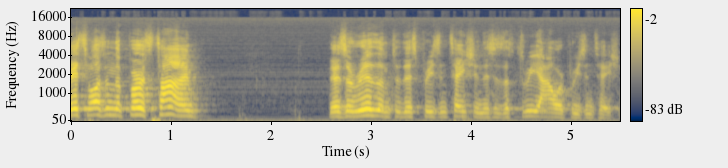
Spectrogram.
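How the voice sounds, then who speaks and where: Here a man speaks at a fairly quick pace. His pitch takes very wide swings. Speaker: finance lecturer and pitching trainer. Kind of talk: Q&A after a talk. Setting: lecture room with audience. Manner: fast.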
